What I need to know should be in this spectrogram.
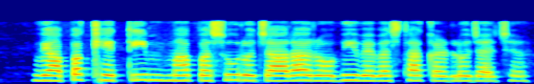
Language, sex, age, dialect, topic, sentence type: Maithili, female, 18-24, Angika, agriculture, statement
